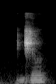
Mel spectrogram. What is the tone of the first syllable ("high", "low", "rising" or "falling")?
low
